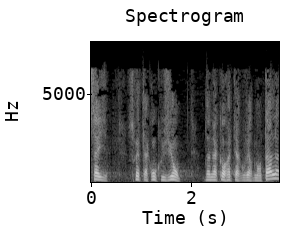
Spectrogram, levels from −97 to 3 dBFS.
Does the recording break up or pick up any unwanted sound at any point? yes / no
no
